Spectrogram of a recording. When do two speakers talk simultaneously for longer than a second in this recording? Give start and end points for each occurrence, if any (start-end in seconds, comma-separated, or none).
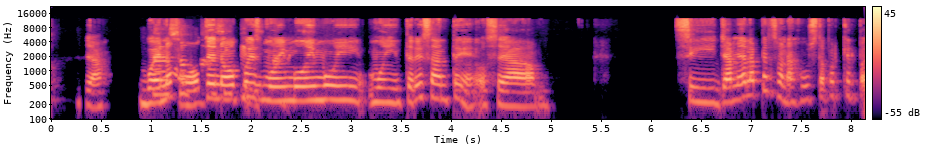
1.0-2.6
